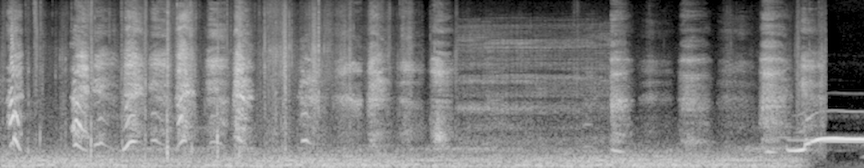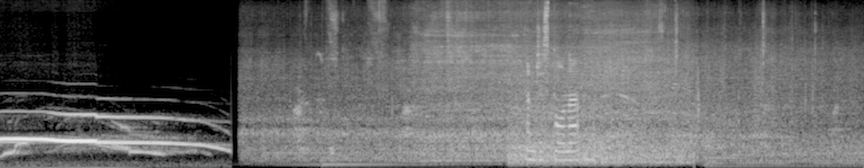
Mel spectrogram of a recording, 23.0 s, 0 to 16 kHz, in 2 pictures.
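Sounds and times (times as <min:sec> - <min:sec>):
low rumble: 0:00.0 - 0:14.6
wolf howling: 0:10.5 - 0:14.6.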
